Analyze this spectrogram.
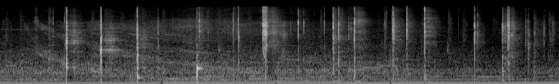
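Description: Acrylic standee pieces being handled and fitted together: irregular sharp plastic clicks and taps, several a second at times.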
